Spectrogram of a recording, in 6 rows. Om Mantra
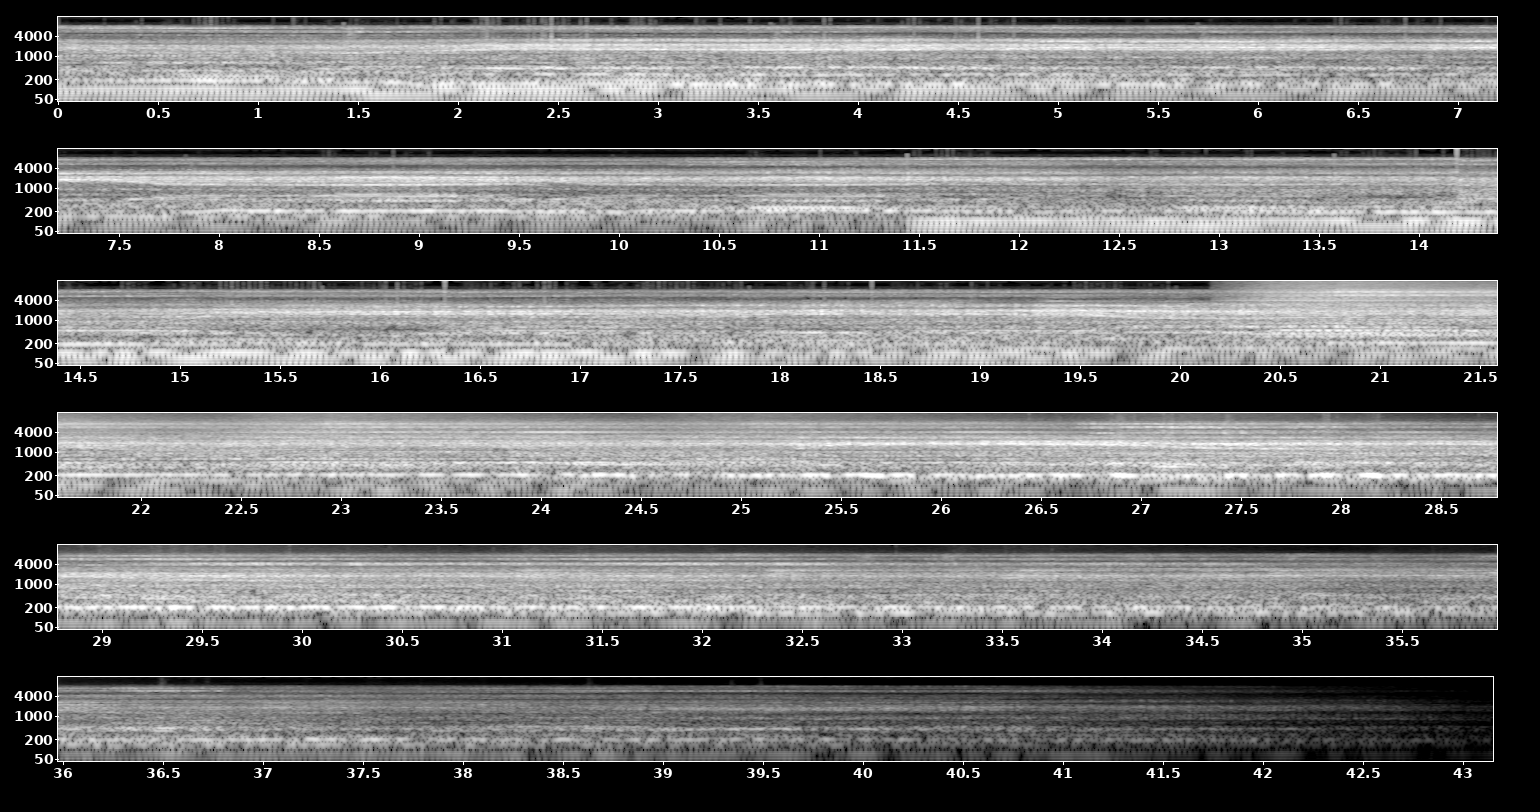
5.7 11.5, 20.2 30.3

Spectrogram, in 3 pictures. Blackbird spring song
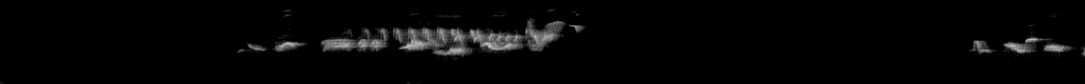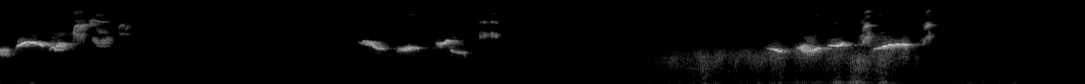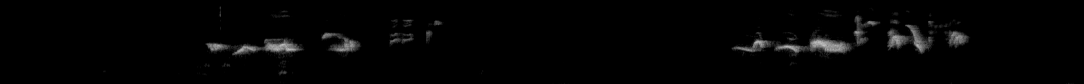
1.7 6.0, 9.7 12.3, 14.4 16.0, 18.4 20.3, 23.7 27.6, 29.0 31.6

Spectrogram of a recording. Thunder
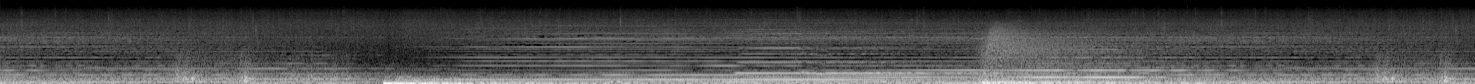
3.8 7.8, 9.7 14.7

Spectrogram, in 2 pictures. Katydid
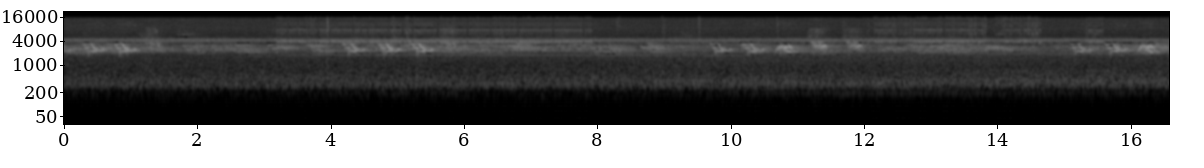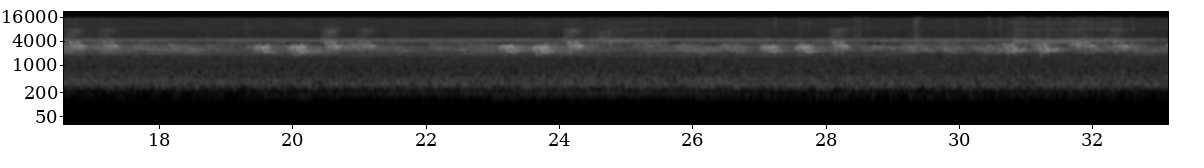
3.1 8.1, 9.7 17.5, 23.1 33.1

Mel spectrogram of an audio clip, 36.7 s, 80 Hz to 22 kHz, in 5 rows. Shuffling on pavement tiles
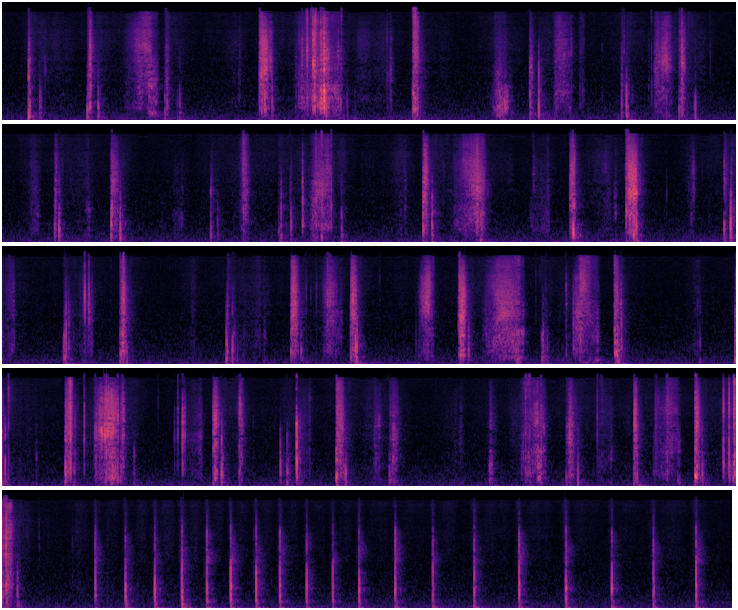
2.4 16.0, 16.6 21.0, 21.6 29.6

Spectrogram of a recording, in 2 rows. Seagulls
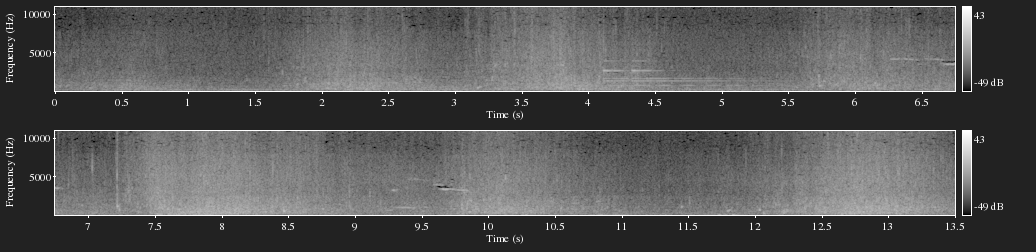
9.2 10.7

